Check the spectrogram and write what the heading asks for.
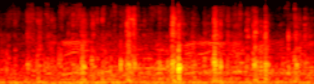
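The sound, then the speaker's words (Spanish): Horse hooves clip-clop in a steady, uneven rhythm while a horse whinnies, with a low murmur of voices and crowd noise underneath, as more than a hundred mounted Security Guard members armed with sabres and revolvers guard an anarchist rally. “La movilización anarquista fue custodiada por más de un centenar de miembros de la Guardia de Seguridad, montados a caballo y armados con sable y revólver.”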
